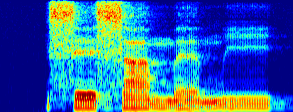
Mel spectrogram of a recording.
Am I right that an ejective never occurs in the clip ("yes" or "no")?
yes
